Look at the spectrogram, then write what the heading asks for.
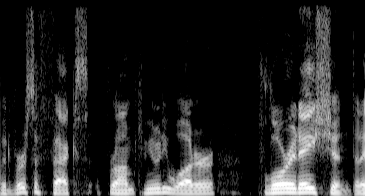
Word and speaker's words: fluoridation: convincing evidence of adverse effects from community water fluoridation.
